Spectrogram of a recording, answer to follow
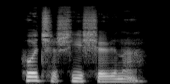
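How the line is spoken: Muffled, hollow voice. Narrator (Russian): глухо проговорил Роберт

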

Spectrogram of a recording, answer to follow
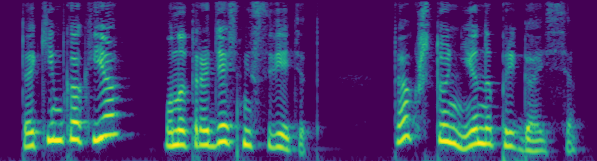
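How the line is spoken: Suddenly normal voice. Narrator (Russian): Цыганка ни с того ни с сего заговорила нормальным человеческим голосом

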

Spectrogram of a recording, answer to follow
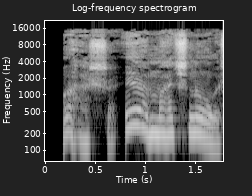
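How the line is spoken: Speaking through tears. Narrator (Russian): сквозь слезы проговорила Клара Васильевна

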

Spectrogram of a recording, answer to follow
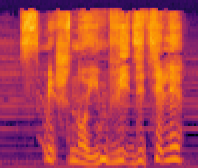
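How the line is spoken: Offended hiss. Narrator (Russian): обиженно прошипел распорядитель

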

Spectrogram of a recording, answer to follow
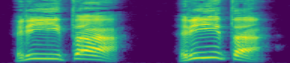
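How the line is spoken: Shouting. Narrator (Russian): закричал Артем

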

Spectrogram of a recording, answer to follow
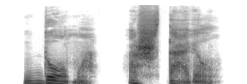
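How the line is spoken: Hissing howl of cat. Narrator (Russian): прошипел, провыл кошак

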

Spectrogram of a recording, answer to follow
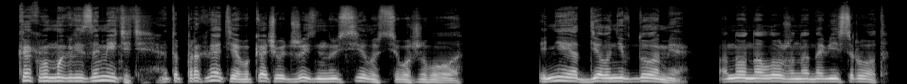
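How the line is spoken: Sighing. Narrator (Russian): вздохнул он

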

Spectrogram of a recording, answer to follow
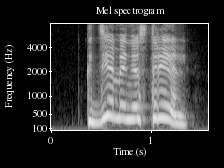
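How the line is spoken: Barked. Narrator (Russian): рявкнула Ива

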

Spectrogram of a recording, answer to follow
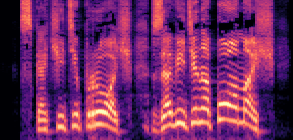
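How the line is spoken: Shout. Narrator (Russian): крикнул он ей

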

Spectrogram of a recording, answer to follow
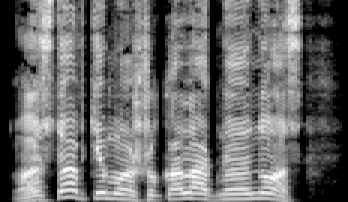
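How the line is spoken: Louder screaming, small dragon. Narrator (Russian): еще громче завопил дракончик

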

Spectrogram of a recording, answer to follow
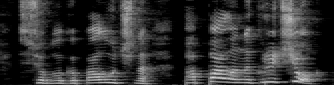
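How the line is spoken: Joyful whisper. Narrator (Russian): радостно прошептал он товарищам

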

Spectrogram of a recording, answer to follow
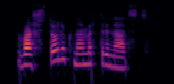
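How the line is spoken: Metallic indifferent female voice. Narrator (Russian): металлическим безразличным голосом сказала девушка в кимоно

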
